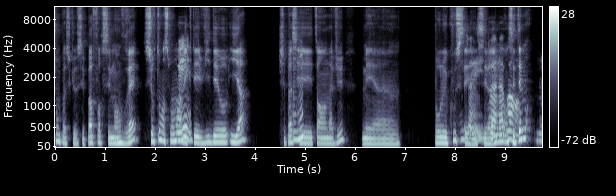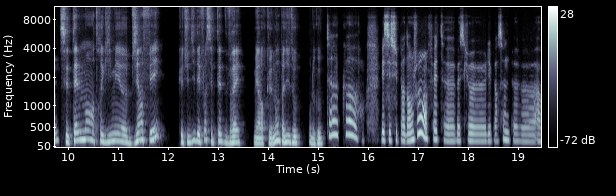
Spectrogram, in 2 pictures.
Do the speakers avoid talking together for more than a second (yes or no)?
no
